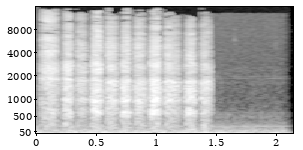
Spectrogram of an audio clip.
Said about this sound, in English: By the way, if you don't know what panting means, this is the sound of panting.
